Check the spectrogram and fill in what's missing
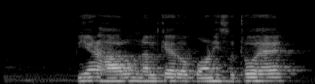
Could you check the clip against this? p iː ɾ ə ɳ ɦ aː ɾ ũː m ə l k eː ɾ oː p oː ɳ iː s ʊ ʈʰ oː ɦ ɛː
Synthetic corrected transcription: p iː ə ɳ ɦ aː ɾ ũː n ə l k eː ɾ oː p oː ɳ iː s ʊ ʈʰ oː ɦ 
